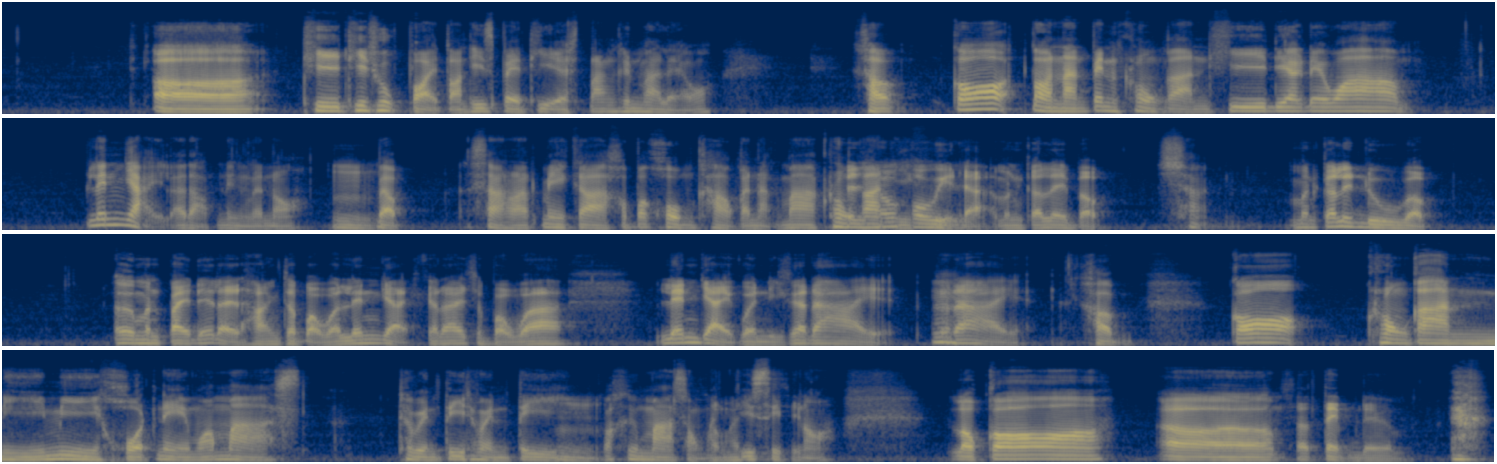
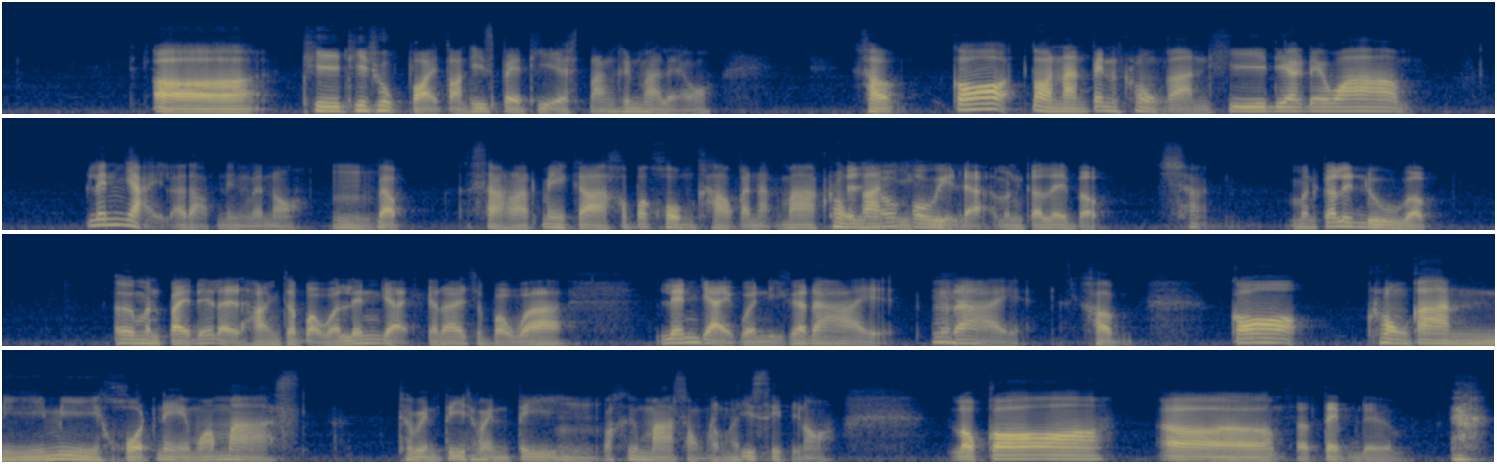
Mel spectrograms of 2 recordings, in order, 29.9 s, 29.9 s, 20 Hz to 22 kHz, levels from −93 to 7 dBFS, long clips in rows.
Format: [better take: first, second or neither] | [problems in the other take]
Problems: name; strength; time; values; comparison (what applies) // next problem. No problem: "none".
first | muffled; very; fading above 2 kHz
